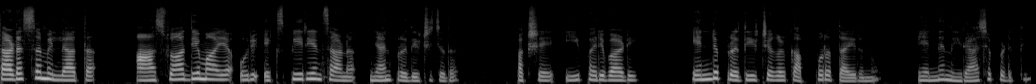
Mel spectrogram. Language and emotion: Malayalam, sad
